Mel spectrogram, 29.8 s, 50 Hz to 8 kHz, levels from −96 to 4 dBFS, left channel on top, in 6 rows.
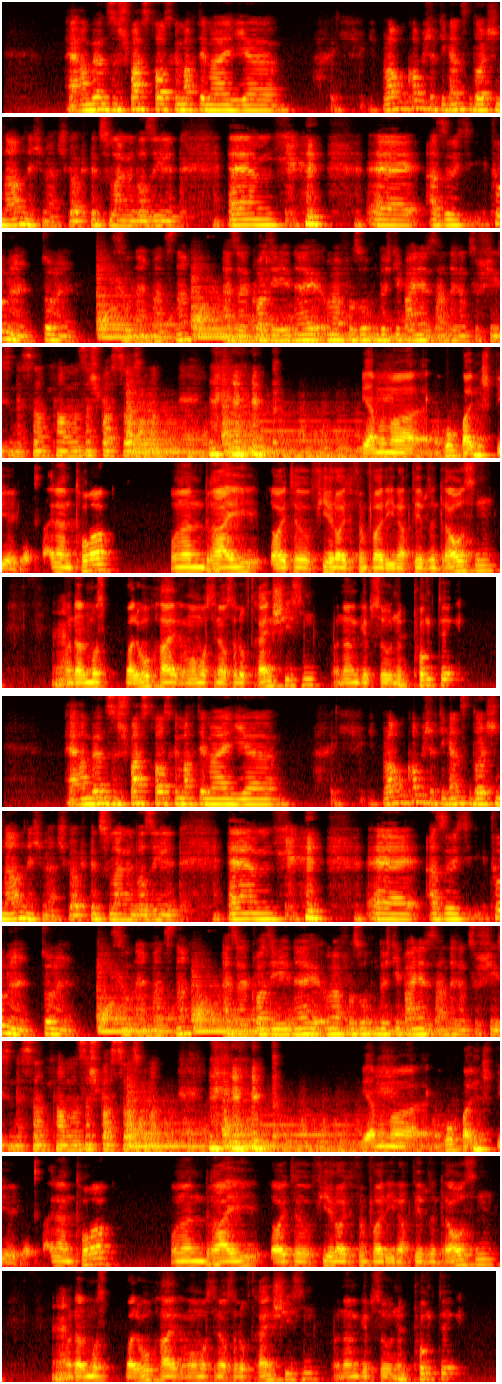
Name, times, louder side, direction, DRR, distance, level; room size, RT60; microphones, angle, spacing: voice 1, 0.6-2.8 3.1-10.7 11.1-11.9 12.1-17.7 19.6-19.7 25.4-25.6 28.8-28.9, right 1 dB, 30° right, 0.6 m, -29 dB
sound 1, 10.9-14.6 16.2-19.8, equal, 75° left, 1.5 m, -33 dB
voice 2, 18.5-21.0 21.6-24.8 25.5-29.4, left 3 dB, 50° left, 0.4 m, -28 dB
3.9 x 2.0 x 2.3 m
head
